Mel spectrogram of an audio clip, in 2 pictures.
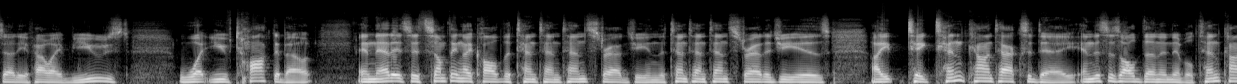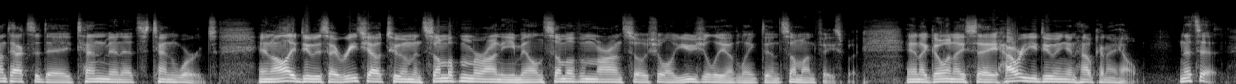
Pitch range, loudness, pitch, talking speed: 110-130 Hz, -13 LUFS, 120 Hz, 225 wpm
